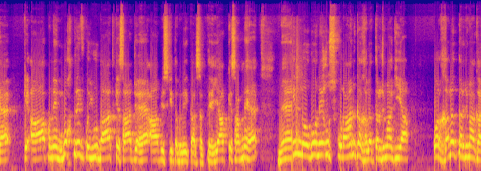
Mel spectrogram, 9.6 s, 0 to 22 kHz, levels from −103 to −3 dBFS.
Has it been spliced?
yes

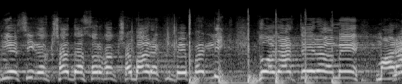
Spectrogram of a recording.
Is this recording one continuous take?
yes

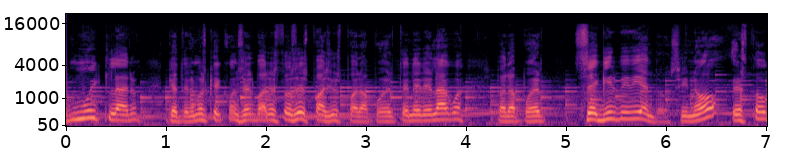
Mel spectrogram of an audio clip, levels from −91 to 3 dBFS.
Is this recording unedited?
yes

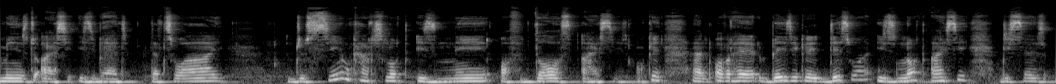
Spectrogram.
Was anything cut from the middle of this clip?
no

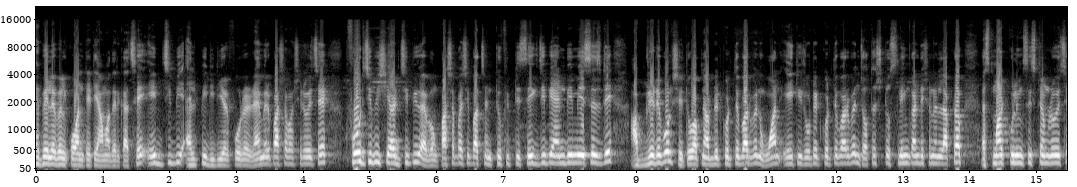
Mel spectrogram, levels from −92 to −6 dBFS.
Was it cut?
no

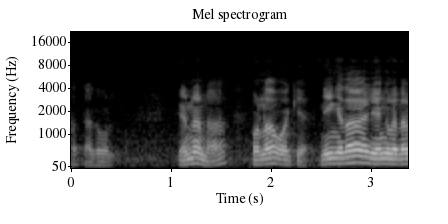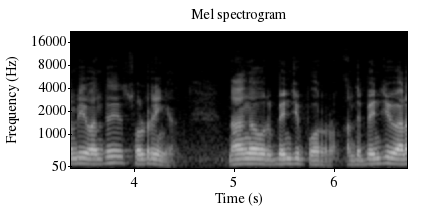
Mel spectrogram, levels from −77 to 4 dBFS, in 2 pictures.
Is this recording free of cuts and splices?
no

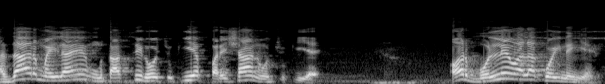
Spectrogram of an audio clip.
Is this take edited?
no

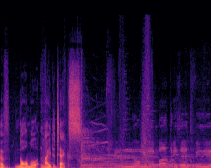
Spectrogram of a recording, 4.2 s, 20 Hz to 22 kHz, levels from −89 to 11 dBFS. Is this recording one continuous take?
no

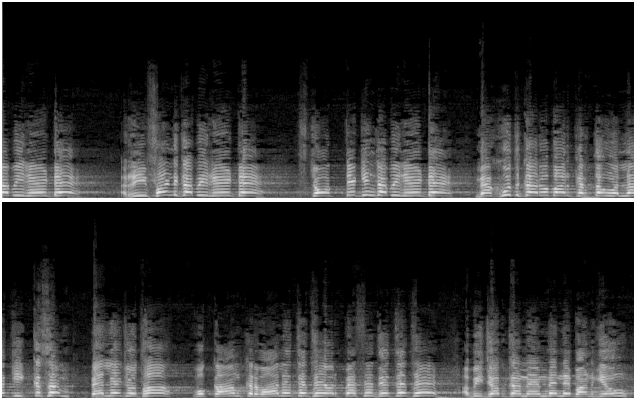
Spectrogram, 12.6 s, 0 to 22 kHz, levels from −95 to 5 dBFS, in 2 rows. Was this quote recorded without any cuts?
no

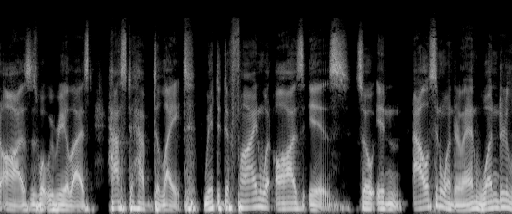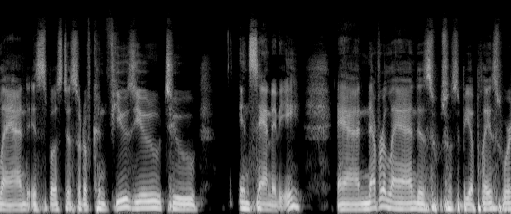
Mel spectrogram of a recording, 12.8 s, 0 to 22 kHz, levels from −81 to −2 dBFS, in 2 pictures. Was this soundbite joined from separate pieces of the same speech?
yes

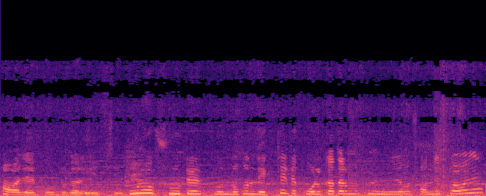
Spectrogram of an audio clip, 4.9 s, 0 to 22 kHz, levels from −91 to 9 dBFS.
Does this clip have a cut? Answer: no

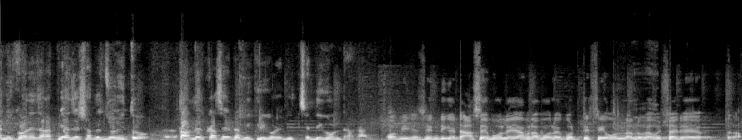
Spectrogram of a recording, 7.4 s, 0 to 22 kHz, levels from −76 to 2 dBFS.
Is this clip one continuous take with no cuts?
no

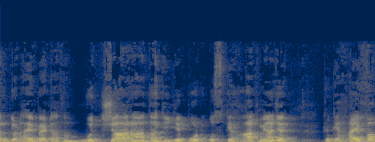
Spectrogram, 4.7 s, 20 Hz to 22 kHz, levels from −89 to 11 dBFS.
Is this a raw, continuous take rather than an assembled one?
yes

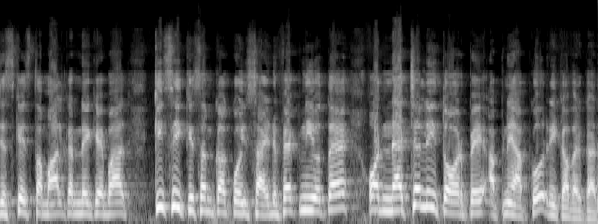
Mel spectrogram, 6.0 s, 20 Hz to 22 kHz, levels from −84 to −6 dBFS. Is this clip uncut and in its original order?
yes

